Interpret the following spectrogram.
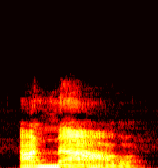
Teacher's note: you will hear na, you will hear that N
